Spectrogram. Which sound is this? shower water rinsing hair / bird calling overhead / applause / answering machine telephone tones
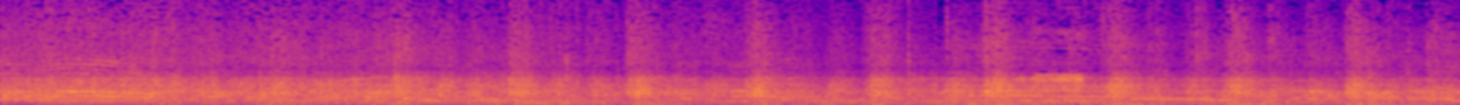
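applause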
